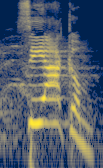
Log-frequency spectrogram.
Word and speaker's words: Siakam: I fucking been practicing the pronunciation of his last name all day. Yeah. Siakam.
